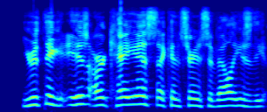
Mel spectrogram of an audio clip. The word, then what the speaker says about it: Arceus: You say it like Arceus. Ah, okay. Yeah, that's pretty close. I still think it should be Arceus. Rhymes with Jellybird.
